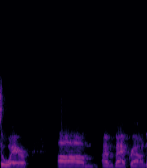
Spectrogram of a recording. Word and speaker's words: AWRE: I know it's AWRE and seems like everyone is wonderers how to pronounce it. It's aware.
